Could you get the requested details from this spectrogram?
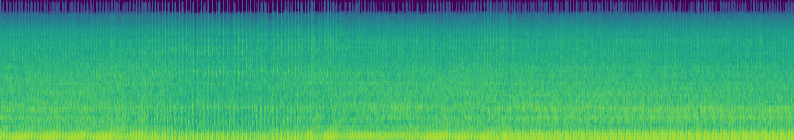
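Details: Scag Cheetah mower with Briggs & Stratton Intek V-twin from a Craftsman: loud, lumpy, stumbling idle as one cylinder misfires; dirt in intake, left carburetor side suspected; spraying cleaner there helps.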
